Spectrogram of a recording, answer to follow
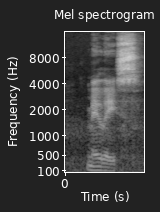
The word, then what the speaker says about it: Meleys: I'm gonna go and look and see what the actual pronunciation is. I won't leave Meleys Alright. Meleese. That was it.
